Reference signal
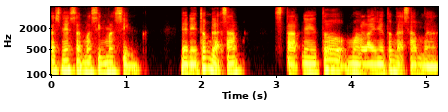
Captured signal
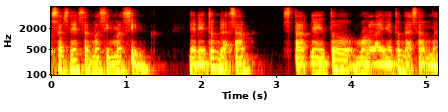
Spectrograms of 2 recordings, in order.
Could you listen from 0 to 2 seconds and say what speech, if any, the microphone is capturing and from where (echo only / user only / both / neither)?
echo only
